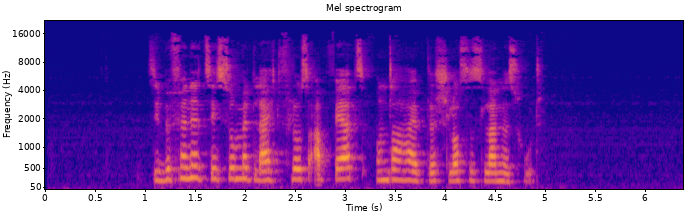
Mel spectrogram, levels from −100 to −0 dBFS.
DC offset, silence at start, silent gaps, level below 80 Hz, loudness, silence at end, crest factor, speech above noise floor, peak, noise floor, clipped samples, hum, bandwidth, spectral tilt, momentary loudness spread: under 0.1%; 1.05 s; none; -74 dBFS; -31 LUFS; 1.45 s; 20 dB; 45 dB; -14 dBFS; -76 dBFS; under 0.1%; none; 16.5 kHz; -3 dB/octave; 8 LU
